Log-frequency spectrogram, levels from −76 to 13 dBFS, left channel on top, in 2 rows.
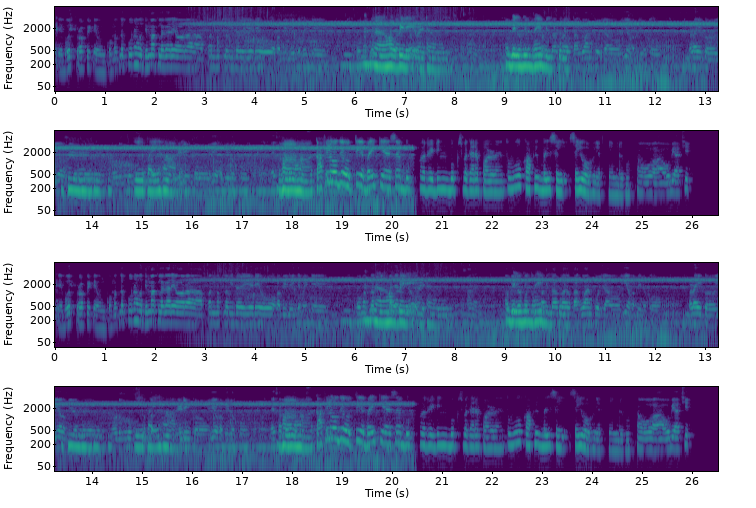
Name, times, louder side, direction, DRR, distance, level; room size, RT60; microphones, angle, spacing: voice 1, 0.0-5.5 6.0-7.3 7.8-7.9 8.2-8.5 9.0-12.2 12.7-15.3 15.6-17.2 17.6-18.2 24.9-25.9, right 2 dB, 20° right, 0.7 m, -39 dB
sound 1, 2.4-20.4, left 6 dB, 30° left, 0.3 m, -36 dB
voice 2, 5.7-8.0 9.0-10.3 13.5-14.4 14.8-15.9 17.7-24.8, left 4 dB, 85° left, 0.6 m, -30 dB
3.9 x 3.4 x 3.0 m
head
